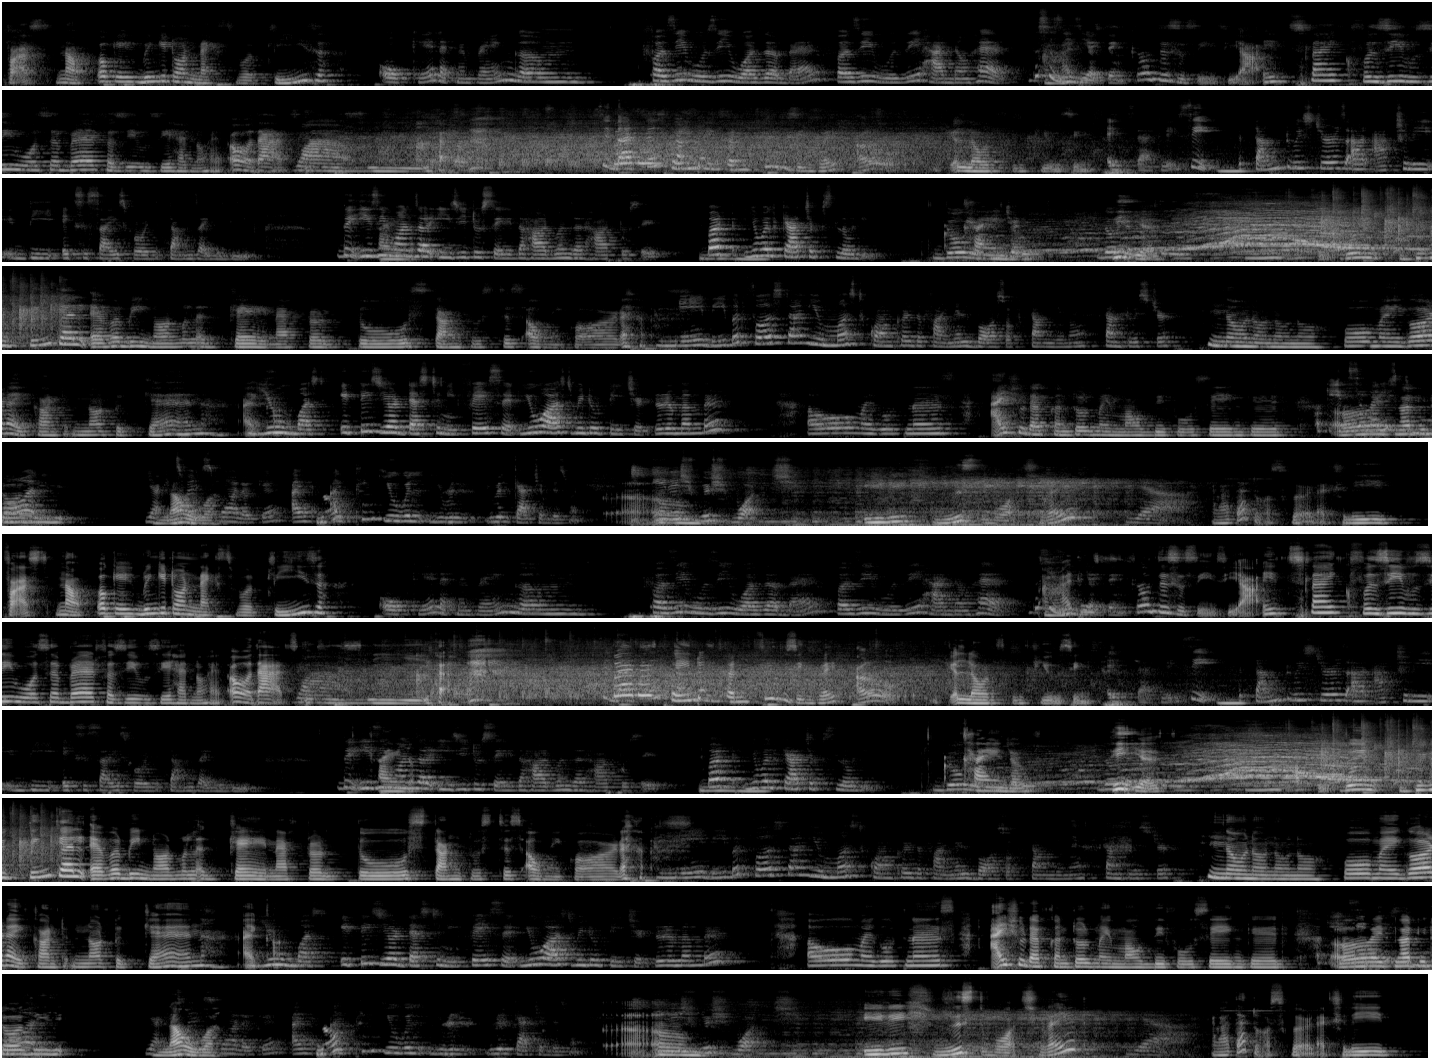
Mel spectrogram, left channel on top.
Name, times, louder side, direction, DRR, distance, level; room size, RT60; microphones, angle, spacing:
voice 1, 0.0-3.3 10.4-10.9 11.3-19.7 20.4-23.3 23.6-25.2 26.5-26.7 32.4-32.7 35.6-36.1 38.2-38.9 39.7-40.2 40.9-49.7 55.0-59.7 64.9-72.1 73.0-73.7 74.6-74.9 75.9-76.0 77.7-78.5 80.1-82.3 83.6-85.4, right 5 dB, 60° right, 14 dB, 0.3 m, -29 dB
voice 2, 3.8-5.9 6.4-11.2 17.2-17.9 18.8-19.0 20.3-21.5 25.3-31.1 31.9-35.1 35.6-37.3 37.9-38.9 39.5-40.5 41.0-41.7 49.4-54.6 59.6-64.4 70.3-72.0 72.9-77.3 78.0-79.4 82.7-83.4, left 3 dB, 35° left, 5 dB, 0.7 m, -36 dB
Applause, 16.7-27.1 27.3-27.9, right 2 dB, 40° right, 1.8 m, -37 dB
Cheering / Applause, 37.7-37.8 38.1-43.6, right 1 dB, 10° right, 0.6 m, -30 dB
sound 1, 77.8-83.4, left 2 dB, 60° left, 1.3 m, -41 dB
7.9 x 3.1 x 4.6 m, 0.63 s
head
